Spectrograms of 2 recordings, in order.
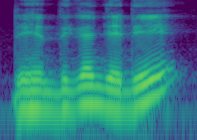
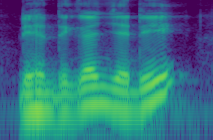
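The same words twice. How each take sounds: Both takes have the same delivery.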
